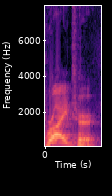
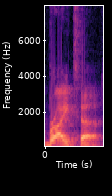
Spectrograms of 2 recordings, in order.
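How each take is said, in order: First: It is said in an American accent. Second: It is said in a London accent.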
